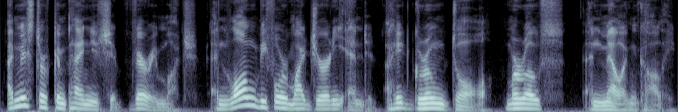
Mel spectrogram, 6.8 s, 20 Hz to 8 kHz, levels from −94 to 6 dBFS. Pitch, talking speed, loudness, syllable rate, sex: 105 Hz, 170 wpm, -17 LUFS, 5.4 syllables/s, male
